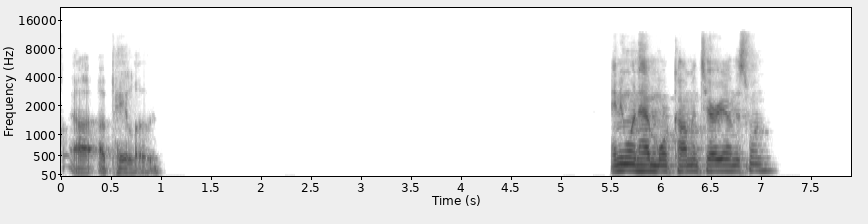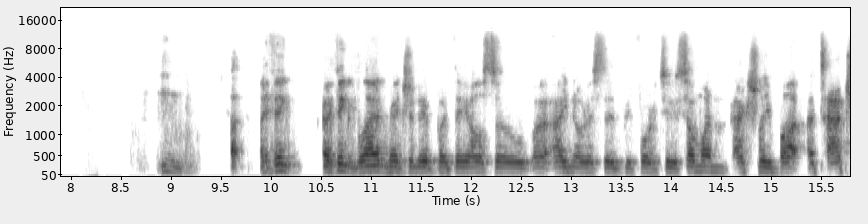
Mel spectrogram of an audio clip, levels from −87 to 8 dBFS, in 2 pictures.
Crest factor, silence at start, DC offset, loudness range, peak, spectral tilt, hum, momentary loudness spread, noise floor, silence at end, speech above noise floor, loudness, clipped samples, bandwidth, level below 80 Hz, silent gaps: 20 dB; 0 s; under 0.1%; 11 LU; -6 dBFS; -5.5 dB/octave; none; 12 LU; -73 dBFS; 0 s; 50 dB; -23 LUFS; under 0.1%; 12 kHz; -68 dBFS; 1.24-2.24 s, 2.45-5.02 s, 5.14-5.32 s, 5.44-5.48 s, 7.39-7.90 s, 8.51-8.58 s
